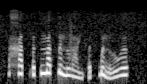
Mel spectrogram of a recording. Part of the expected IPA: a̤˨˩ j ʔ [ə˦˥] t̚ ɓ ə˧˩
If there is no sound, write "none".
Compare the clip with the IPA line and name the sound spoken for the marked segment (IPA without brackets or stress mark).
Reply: ə˦˥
